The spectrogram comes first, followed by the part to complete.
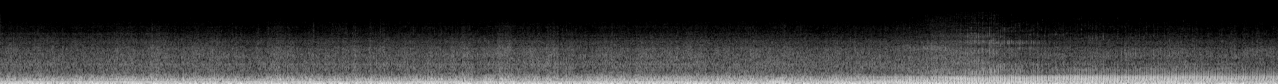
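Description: Steady drone of a 2023 Honda Gold Wing's flat-six engine, with wind and road noise, cruising at highway speed and heard from the rider's seat. A few steady higher hums join in near the end.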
